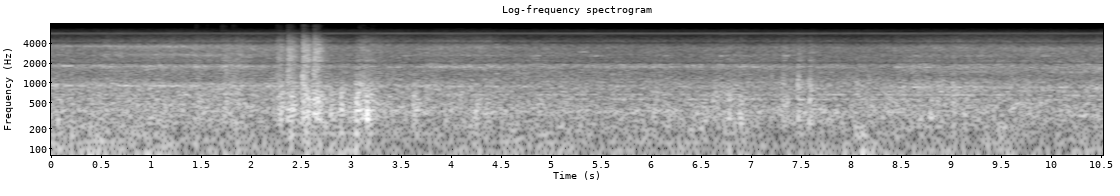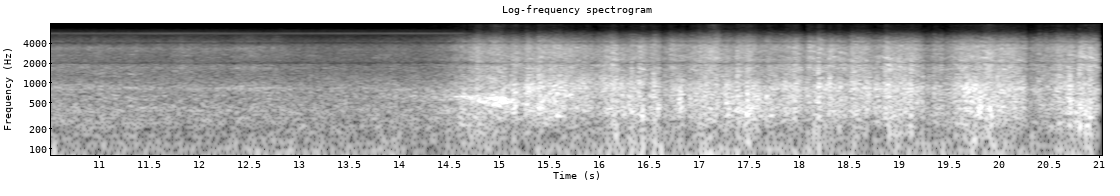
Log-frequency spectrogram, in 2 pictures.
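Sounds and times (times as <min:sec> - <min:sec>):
train wheels rumbling on rails: 0:00.0 - 0:13.2, 0:13.8 - 0:21.0
wind buffeting microphone: 0:11.6 - 0:21.0.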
